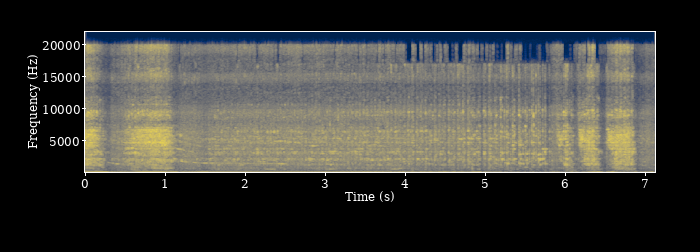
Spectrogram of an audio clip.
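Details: 1973 Plymouth Fury III V8, off the road 7 years, running cold on bad old gas: a low rumble that wavers and stumbles unevenly. Rough running on stale fuel.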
